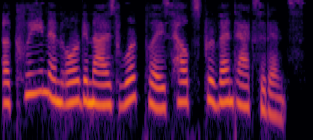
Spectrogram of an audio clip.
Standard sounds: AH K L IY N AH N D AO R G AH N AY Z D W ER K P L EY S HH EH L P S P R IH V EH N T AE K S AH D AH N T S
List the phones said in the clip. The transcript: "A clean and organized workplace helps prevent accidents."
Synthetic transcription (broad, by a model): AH K L IY N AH N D AO R G AH N AY Z D W ER K P L EY S HH EH L P S P R IH V EH N T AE K S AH D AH N T S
